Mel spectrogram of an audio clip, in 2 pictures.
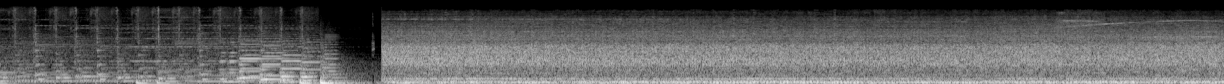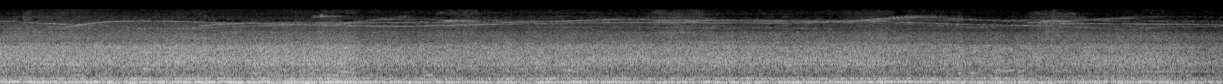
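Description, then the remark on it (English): A military convoy of heavy trucks transporting bodies out of Bergamo in northern Italy rolls past, a steady loud engine rumble with thin high squeals over it, after a short burst of a different tonal sound at the start. “Sound of a military convoy transporting bodies in trucks out of Bergamo in northern Italy because its crematorium had been overwhelmed.”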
